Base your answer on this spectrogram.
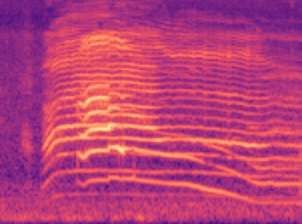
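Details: Confrontation between domestic cats Temon and Lelo, separated by a barrier and seemingly ready to fight; a single strident yowl swells quickly, then drags out and droops in pitch for over two seconds.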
